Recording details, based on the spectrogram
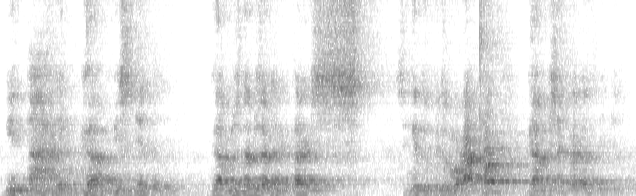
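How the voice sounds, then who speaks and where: Echoey preacher in a large hall. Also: male voice, brisk, recorded from a distance. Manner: swings between loud exclaiming and hushed low asides; addresses listeners as Pak, colloquial. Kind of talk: informal sermon storytelling.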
